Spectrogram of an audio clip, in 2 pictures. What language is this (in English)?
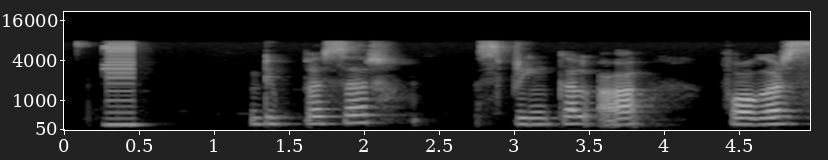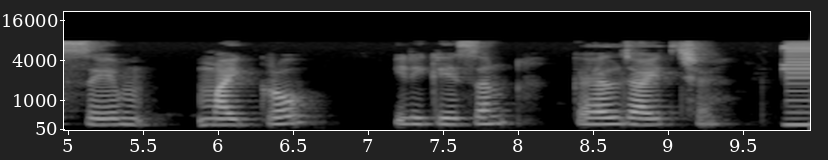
Maithili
